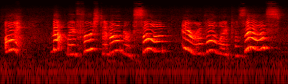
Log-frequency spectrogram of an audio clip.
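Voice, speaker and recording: A woman's voice: sits high, very animated, measured pace, recorded from a distance, heavy background noise. A woman voicing a stern, imperious storybook mother who speaks formally and draws out her words. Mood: alarmed. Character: stern, grand, impatient storybook mother of sons.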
